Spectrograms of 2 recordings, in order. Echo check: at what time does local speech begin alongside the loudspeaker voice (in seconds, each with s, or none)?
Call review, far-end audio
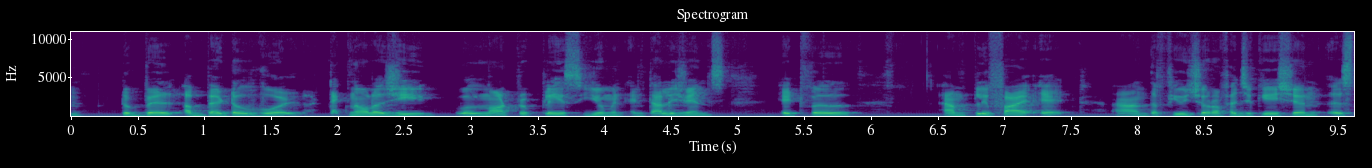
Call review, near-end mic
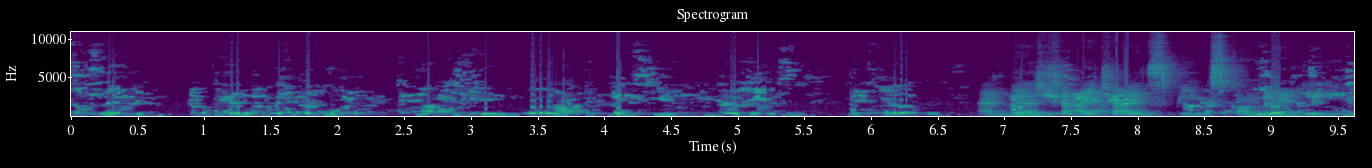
6.8 s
